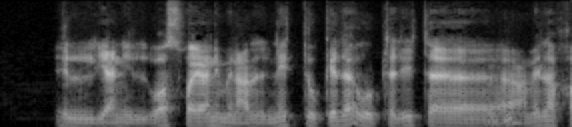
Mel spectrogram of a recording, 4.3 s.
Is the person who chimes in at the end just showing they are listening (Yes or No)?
Yes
